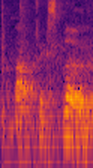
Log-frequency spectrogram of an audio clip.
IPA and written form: əˈbaʊt twɪkˈspləʊd (about to explode)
